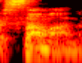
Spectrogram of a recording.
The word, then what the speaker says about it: shaman: It came to the English language actually from Russian Siberia, from one of the tribes there that uses the word shaman, or saman as it's pronounced.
